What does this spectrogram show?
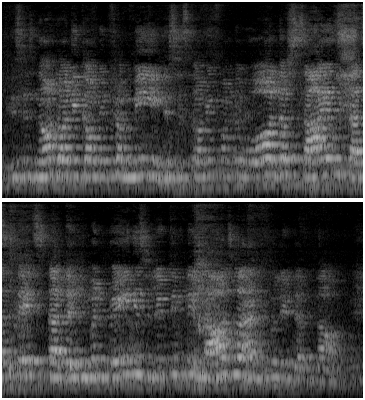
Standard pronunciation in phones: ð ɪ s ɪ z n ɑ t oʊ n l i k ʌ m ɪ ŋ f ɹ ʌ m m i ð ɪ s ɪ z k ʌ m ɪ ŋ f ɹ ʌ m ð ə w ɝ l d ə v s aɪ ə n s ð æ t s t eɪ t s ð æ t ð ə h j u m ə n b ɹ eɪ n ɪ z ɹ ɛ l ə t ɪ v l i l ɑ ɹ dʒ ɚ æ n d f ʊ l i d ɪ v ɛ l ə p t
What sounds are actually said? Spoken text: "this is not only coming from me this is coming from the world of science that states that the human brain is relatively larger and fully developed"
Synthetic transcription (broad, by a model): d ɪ s ɪ z n ɑ t oʊ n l i k ʌ m ɪ ŋ f ɹ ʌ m m i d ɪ s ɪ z k ʌ m ɪ ŋ f ɹ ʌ m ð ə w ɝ l d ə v s aɪ ə n s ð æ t s t eɪ t s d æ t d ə h j u m ə n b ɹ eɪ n ɪ z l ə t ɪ l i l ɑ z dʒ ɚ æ n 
